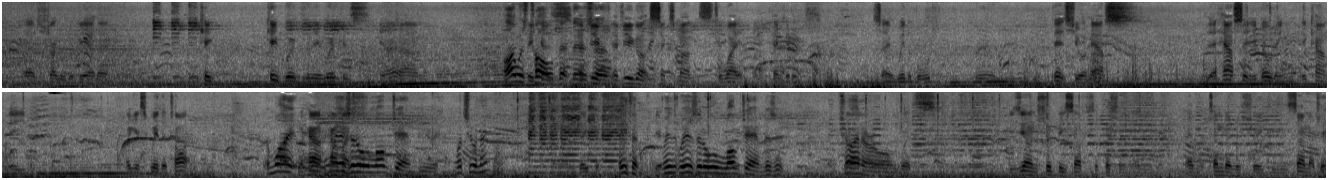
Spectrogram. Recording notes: on the ground in Woodville, New Zealand today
